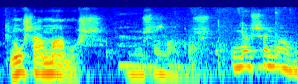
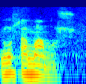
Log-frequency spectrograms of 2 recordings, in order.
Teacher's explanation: Конечные «с» считаются как «ш». · Shown in: first take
